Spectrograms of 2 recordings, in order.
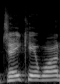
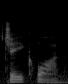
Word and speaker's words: Jaquan: Is it JK1 or is it Jaquan? It is Jaquan.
